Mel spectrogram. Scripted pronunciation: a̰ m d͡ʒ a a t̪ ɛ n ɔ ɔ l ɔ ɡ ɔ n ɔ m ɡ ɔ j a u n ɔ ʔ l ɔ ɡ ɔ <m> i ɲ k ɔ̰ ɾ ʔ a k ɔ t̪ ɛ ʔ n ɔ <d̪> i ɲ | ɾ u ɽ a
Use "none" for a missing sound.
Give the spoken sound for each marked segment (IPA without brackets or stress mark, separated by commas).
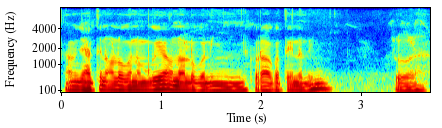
n, d̪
